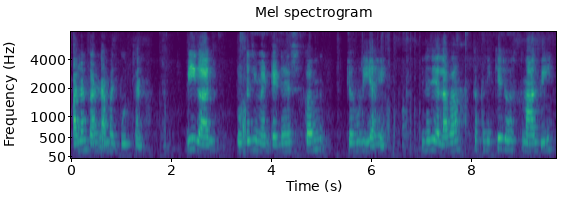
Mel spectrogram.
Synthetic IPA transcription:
aːləñ̆kɐɾəɽ̃la̰ːmɐzbuːt̪t̪ʰijənɪ̆ | ɓiːɡaːl̤ɪ | ɾoːʈəd͡ʑiːmẽːɳʈẽːɳɖə̃nskɐm | zɐɾuːɾiaːɦeː | ɪnə̆d͡ʑeːɐlaːʋat̪ɐkniːkid͡ʑoːɪst̪eːmaːlbi

